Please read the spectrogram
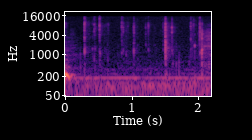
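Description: Typing on a computer keyboard: several separate, fairly soft keystrokes spread through the two seconds.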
